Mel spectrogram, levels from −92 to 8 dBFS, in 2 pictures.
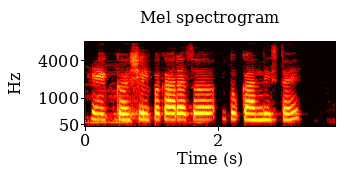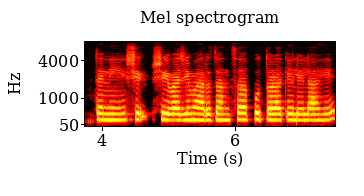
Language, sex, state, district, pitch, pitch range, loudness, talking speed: Marathi, female, Maharashtra, Pune, 225 Hz, 215-235 Hz, -15 LUFS, 105 wpm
